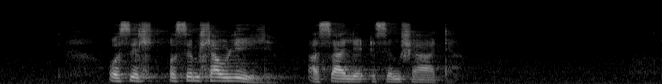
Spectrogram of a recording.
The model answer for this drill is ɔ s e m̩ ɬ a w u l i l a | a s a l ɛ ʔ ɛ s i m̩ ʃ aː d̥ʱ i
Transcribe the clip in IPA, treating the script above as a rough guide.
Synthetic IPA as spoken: ɔ s e m̩ ɬ a w u l i l ɛ | a s a l ɛ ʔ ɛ s e m̩ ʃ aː d̥ʱ a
